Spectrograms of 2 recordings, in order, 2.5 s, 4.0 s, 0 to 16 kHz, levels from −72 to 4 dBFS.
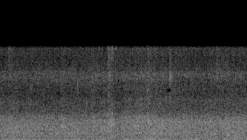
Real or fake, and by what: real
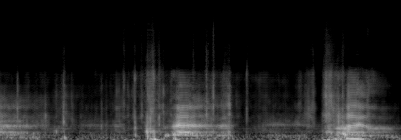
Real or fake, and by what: fake, vocoder, Vocos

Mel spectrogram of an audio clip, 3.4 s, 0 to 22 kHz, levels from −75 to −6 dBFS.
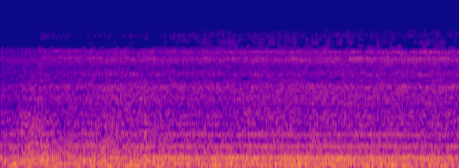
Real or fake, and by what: fake, vocoder, Vocos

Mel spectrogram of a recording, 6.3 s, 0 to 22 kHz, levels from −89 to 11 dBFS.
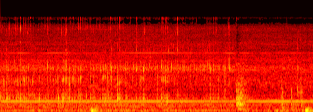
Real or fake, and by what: real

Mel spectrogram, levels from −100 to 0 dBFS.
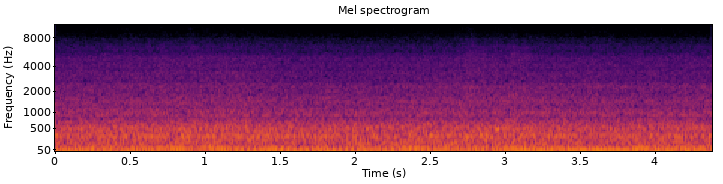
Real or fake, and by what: real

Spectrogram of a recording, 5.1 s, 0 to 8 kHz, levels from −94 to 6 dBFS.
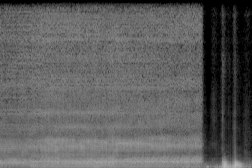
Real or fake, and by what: fake, vocoder, Vocos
